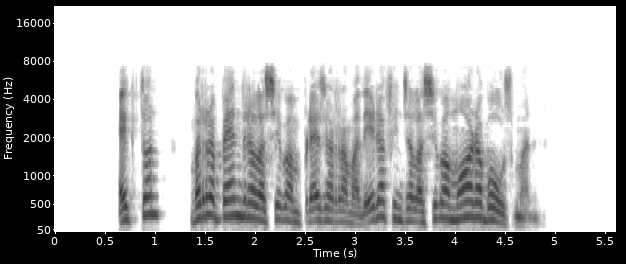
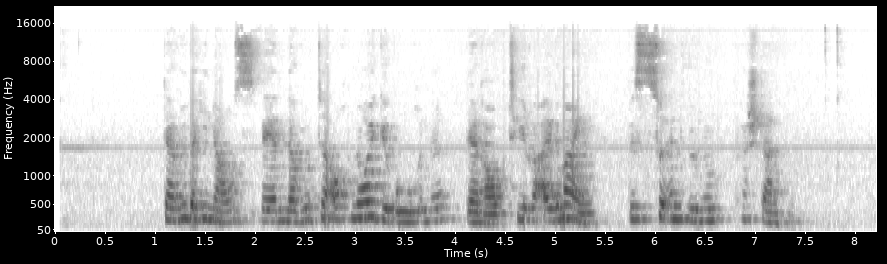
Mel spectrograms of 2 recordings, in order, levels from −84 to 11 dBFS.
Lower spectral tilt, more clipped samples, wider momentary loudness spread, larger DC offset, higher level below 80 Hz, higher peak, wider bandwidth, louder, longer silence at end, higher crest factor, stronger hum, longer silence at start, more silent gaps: second, -3.5 dB/octave vs -5 dB/octave; neither; second, 7 LU vs 11 LU; neither; first, -62 dBFS vs -68 dBFS; first, -2 dBFS vs -10 dBFS; second, 7.6 kHz vs 16 kHz; first, -18 LUFS vs -26 LUFS; about the same, 0.8 s vs 0.75 s; about the same, 16 dB vs 16 dB; neither; second, 0.65 s vs 1.1 s; first, 1.22-1.34 s vs none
